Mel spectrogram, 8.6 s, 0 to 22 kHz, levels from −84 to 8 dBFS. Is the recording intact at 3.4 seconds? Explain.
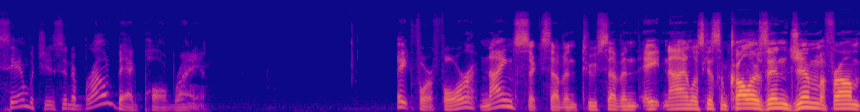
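Yes, the speech at 3.4 seconds is intact, with no audible fault at that moment.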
